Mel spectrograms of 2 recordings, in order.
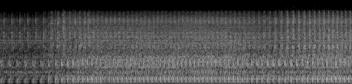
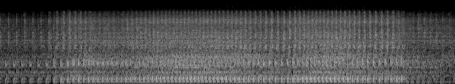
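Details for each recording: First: Royal Enfield 250 five-speed motorcycle, tested in first gear with throttle opened against the brake. The engine note swells and holds firm with no slipping or knocking: a normal pull under load. The gearbox problem appears to be a badly worn third gear. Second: Royal Enfield 250 five-speed single on the stand, in third gear: rough clattering beat about three or four a second over the exhaust; third gear badly worn, causing gear selection problems, while first gear pulls fine.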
